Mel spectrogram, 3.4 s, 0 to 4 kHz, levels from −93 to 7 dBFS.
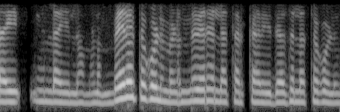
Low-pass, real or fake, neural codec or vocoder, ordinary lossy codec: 3.6 kHz; fake; vocoder, 44.1 kHz, 80 mel bands, Vocos; AAC, 32 kbps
